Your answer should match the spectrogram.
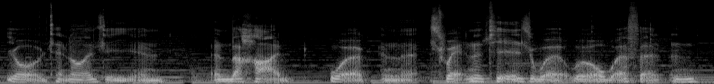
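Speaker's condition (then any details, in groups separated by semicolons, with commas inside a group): Cerebral palsy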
